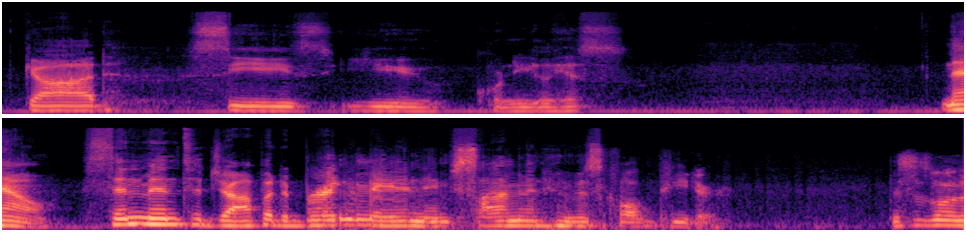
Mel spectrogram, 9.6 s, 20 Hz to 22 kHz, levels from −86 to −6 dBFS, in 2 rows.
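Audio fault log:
6.35 s to the end, call bitrate drop: the speech turns coarse and muffled and does not clear before the clip ends, which fits the encoder being pushed from around 32 kbps down to 8 kbps, where it stays for the last 2.9 s. Fewer bits mean rougher coding, and the upper band is discarded. On a spectrogram, energy above 8 kHz vanishes at a hard ceiling, with smeared, blocky detail below it.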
